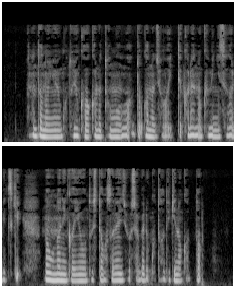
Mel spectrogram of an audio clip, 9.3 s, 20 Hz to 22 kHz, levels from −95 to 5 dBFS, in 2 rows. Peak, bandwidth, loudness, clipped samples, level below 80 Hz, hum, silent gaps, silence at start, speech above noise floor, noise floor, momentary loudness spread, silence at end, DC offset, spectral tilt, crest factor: -6 dBFS; 11.5 kHz; -24 LUFS; under 0.1%; -60 dBFS; none; none; 0.5 s; 41 dB; -65 dBFS; 10 LU; 0.6 s; under 0.1%; -5.5 dB/octave; 18 dB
